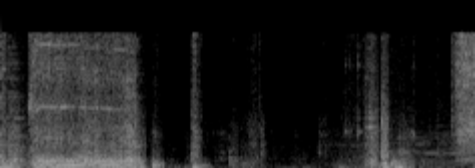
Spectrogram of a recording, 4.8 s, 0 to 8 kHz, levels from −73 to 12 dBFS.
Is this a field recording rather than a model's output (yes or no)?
yes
